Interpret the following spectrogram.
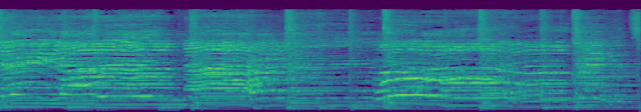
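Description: Live music: a voice singing a melody over a strummed guitar, with steady strokes keeping time.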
